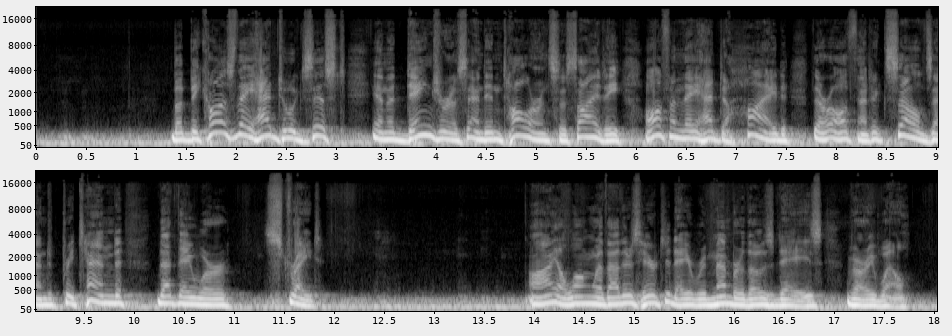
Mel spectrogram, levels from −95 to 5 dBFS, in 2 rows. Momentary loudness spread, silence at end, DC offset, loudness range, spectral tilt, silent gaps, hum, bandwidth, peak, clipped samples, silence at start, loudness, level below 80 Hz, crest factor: 16 LU; 0 s; under 0.1%; 5 LU; -9.5 dB/octave; none; none; 7.8 kHz; 0 dBFS; under 0.1%; 0 s; -13 LUFS; -32 dBFS; 12 dB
